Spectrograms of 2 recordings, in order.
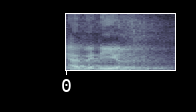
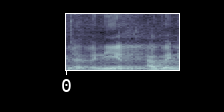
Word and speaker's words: avenir: and I asked her, can you help me pronounce this word? And she told me AVENIR. And I did practice a bit, AVENIR. Any French teachers in the audience? Yeah, French teachers? French? Yeah, AVENIR.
